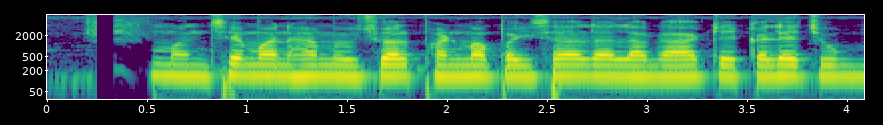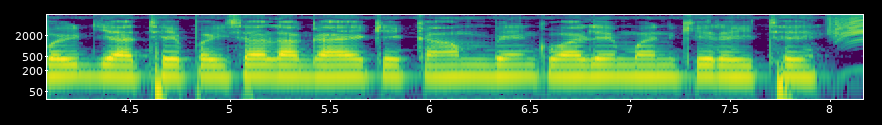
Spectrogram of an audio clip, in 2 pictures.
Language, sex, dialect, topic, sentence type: Chhattisgarhi, male, Central, banking, statement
